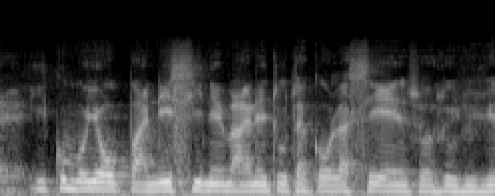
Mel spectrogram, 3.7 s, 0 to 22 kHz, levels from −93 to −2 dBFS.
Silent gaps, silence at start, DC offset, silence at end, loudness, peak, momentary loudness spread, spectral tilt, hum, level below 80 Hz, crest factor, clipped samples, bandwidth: none; 0 s; under 0.1%; 0 s; -23 LUFS; -8 dBFS; 6 LU; -8.5 dB/octave; none; -44 dBFS; 14 dB; under 0.1%; 7.4 kHz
